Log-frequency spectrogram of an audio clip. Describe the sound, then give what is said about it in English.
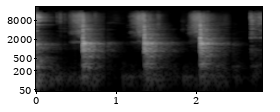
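A knife chops an apple into a couple of pieces on a cutting board for a salad dressing, in three sharp, evenly spaced strikes, each a bright crunchy crack, fairly loud with short pauses between, and a fourth beginning at the end. “Chop it up, put it in your blender.”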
